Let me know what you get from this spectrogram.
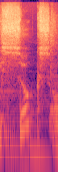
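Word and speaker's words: !Sooks: It's by I Sooks, or just Sooks. You don't pronounce it. The I is actually an exclamation mark.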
